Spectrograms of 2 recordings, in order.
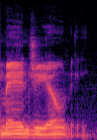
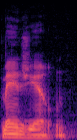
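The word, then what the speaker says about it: Mangione: name is Luigi and I think people think it's funnier to say Luigi mangion I don't know because I'm pretty sure that name is pronounced Manion I don't know I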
